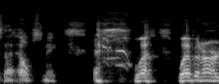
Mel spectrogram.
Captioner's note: giggles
